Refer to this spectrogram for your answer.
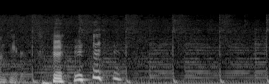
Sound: laugh

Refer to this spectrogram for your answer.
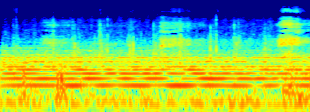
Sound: panting

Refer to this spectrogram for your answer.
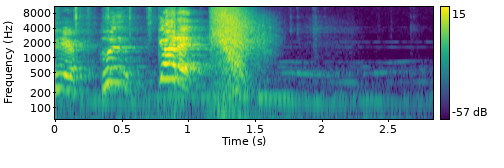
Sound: whoosh

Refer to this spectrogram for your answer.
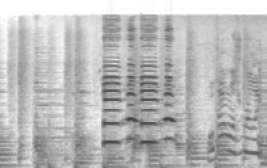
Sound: horn honk

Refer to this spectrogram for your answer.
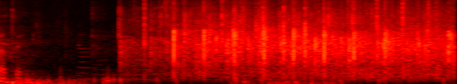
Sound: audience claps

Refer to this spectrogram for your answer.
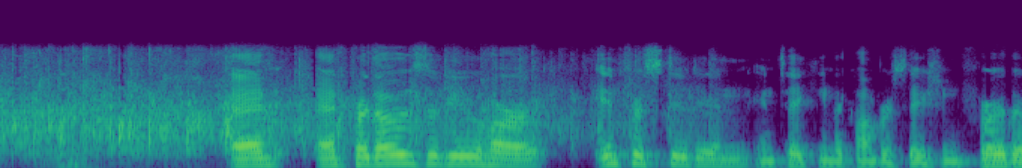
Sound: applause

